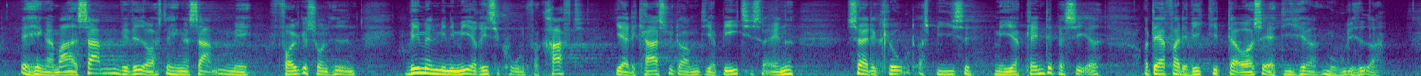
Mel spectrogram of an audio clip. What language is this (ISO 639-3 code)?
dan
